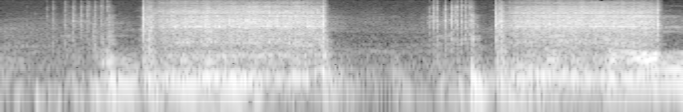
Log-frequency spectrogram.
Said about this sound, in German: Es gibt auch noch ein etwas moderneres Telefon hier. Es funktioniert mit einer Wählscheibe, die macht ja einen ganz charakteristischen Ton.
